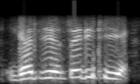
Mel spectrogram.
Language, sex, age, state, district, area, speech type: Kashmiri, male, 18-30, Jammu and Kashmir, Kupwara, rural, conversation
